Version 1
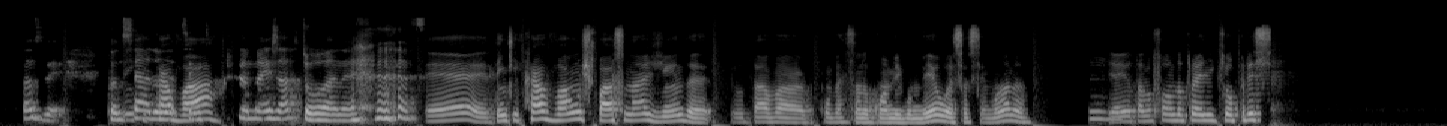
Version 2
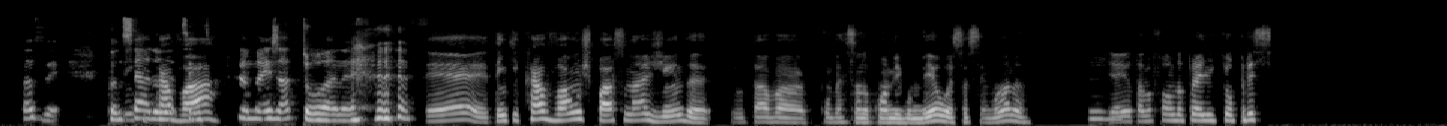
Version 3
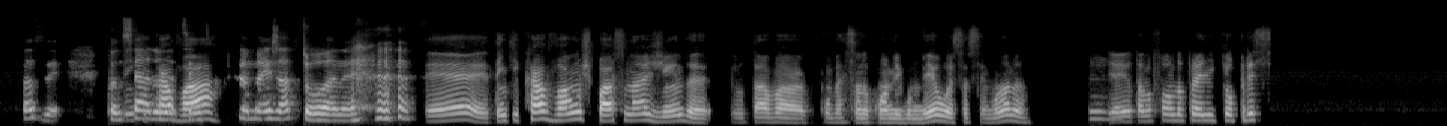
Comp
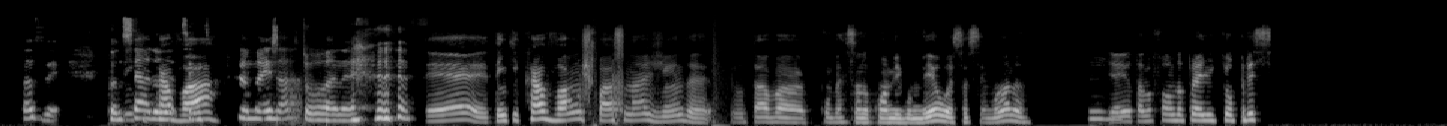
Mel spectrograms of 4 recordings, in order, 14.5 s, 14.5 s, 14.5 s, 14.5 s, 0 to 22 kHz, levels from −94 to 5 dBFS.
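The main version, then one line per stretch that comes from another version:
2
0:02.76–0:03.25: punch in from 1
0:05.65–0:07.45: punch in from 1
not used: 3

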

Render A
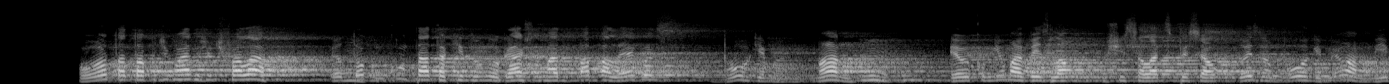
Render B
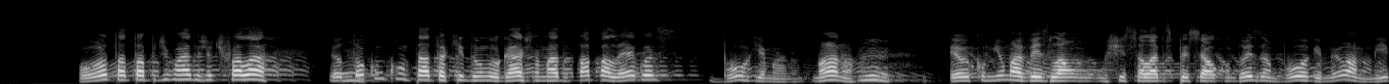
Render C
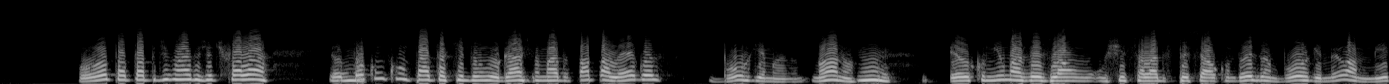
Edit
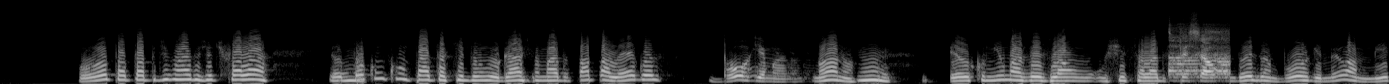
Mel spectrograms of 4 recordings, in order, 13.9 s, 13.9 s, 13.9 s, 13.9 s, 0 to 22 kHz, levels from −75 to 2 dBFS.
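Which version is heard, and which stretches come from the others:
C
0:07.22–0:08.15: punch in from B
0:11.69–0:12.30: punch in from A

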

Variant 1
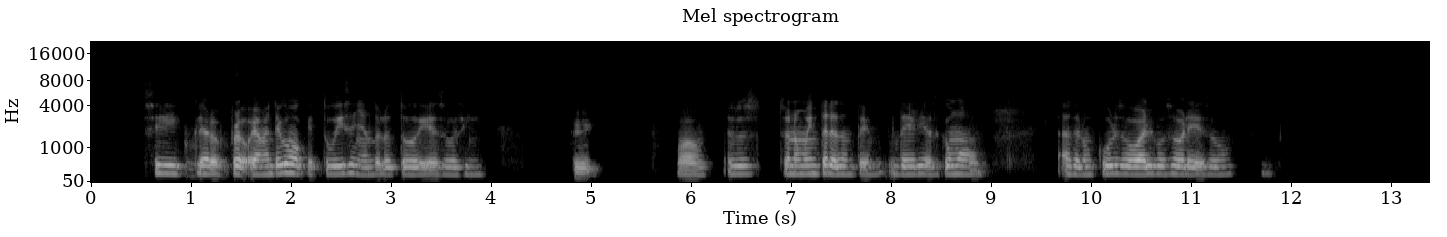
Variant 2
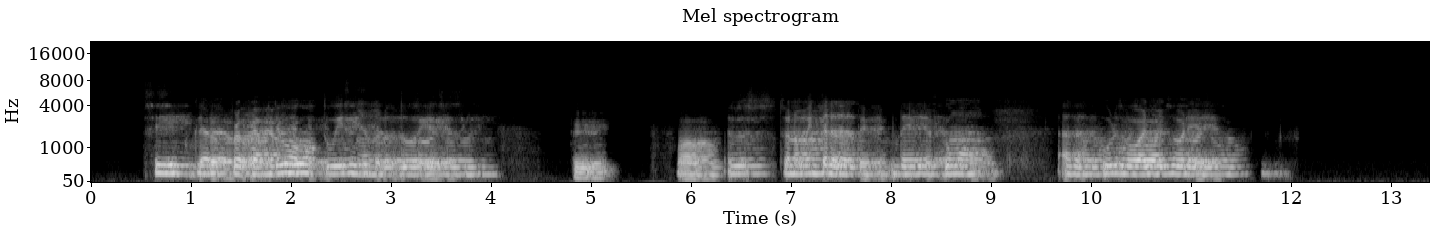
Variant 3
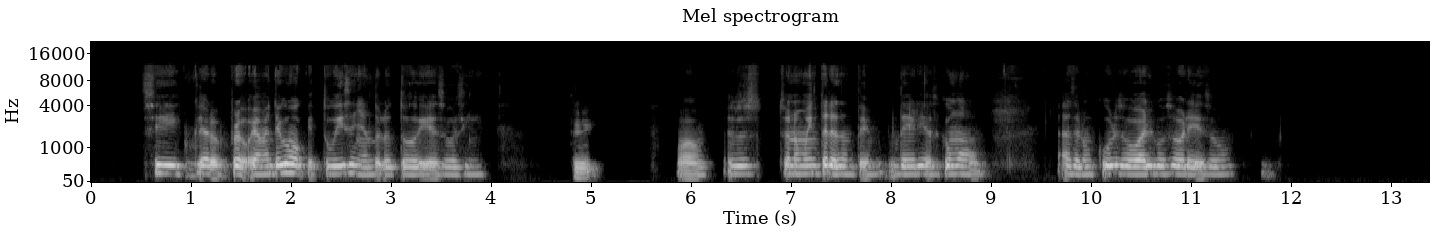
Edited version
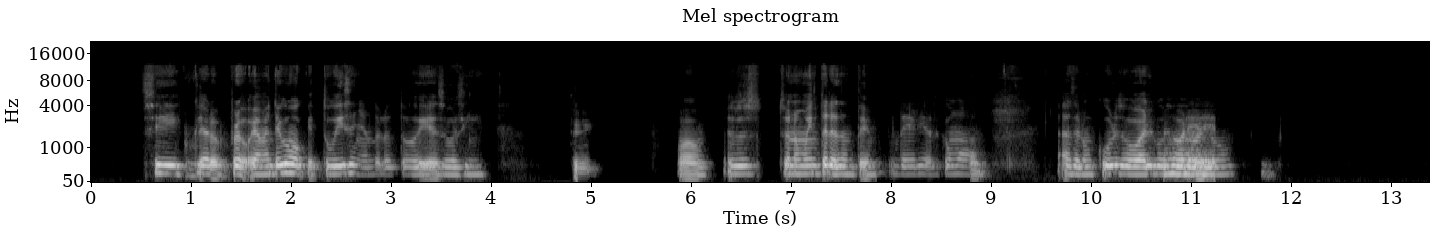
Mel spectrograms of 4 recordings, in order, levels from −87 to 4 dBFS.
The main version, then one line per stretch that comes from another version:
3
0:02.64–0:03.24: punch in from 1, crossfade 0.10 s
0:04.86–0:05.89: punch in from 1
0:07.85–0:08.80: punch in from 1
0:10.73–0:11.24: punch in from 2

